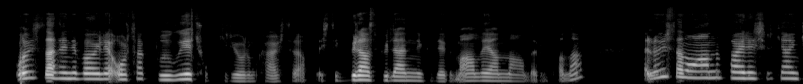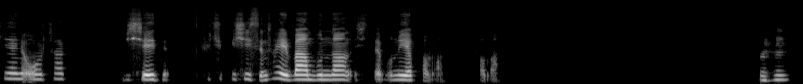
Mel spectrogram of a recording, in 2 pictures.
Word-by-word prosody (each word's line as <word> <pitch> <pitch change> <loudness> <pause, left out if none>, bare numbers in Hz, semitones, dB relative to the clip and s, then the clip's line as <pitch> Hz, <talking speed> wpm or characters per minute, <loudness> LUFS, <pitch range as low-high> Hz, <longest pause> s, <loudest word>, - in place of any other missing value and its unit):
o 270 - +5
yüzden, 295 -1 +2
hani, 270 -1 -1
böyle, 255 0 +2
ortak 245 +2 -5
duyguya 215 +3 +2
çok 240 - -17
giriyorum 150 -2 -12
karşı 140 -1 -15
tarafla. - - -18
İşte, 195 - -21
biraz 205 -2 +4
gülenle 180 -3 -5
gülerim, 150 -3 -14
ağlayanla 170 -2 -6
ağlarım 145 -1 -20
falan. 245 +9 -12 0.6
Hani, - - -4
o - - -4
yüzden 365 -2 -1
o - - -1
anı 305 0 0
paylaşırkenki, 275 -2 -3
hani, 255 0 0
ortak 250 +2 -5 0.5
bir 215 - -16
şeyde 225 +1 +5 0.3
küçük 245 0 -21
bir - - -13
şeysin. 235 -4 -4
Hayır, 235 -4 +5
ben 220 -1 +7
bundan, 220 0 +2
işte, 225 - -10
bunu 210 +1 -5
yapamam, 205 -1 0 0.3
falan. - - -19 2.6
Hı 195 - -7
hı. 215 +2 -7
225 Hz, 145 wpm, -23 LUFS, 200-260 Hz, 2.6 s, ben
